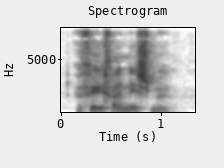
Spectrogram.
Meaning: veganism
- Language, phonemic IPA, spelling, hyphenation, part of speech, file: Dutch, /ˌveː.ɣaːˈnɪs.mə/, veganisme, ve‧ga‧nis‧me, noun, Nl-veganisme.ogg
